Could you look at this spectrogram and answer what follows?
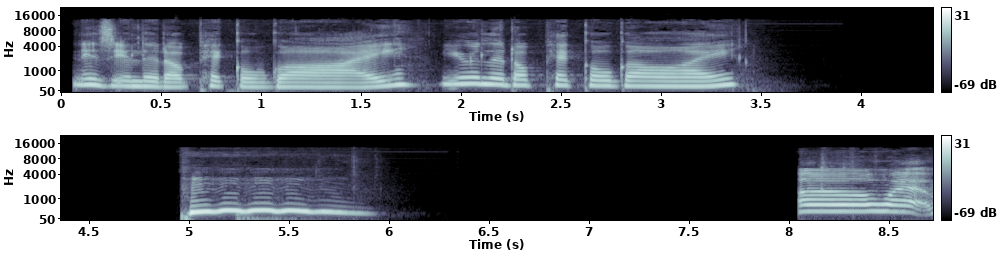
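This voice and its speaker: A woman hosting a casual live stream, reading out and answering viewer messages in an affectionate, reassuring way. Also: sits high. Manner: affectionate, addresses listeners with endearments.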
